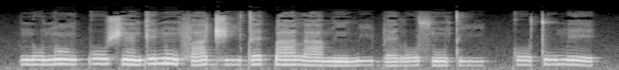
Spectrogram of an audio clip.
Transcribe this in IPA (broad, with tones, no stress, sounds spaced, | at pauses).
n o˨ n ɔ̃˧ ɡ͡b o˦ ʃ ɛ̃˧ ɡ e˦ n ũ˦˨ f a˨˦ d͡ʒ i˧ d ɛ˦ k͡p a˦ l a˧ m ĩ˨ m i˧ b ɛ˨ l o˨˦ s ũ˧ t i˧ | k o˧ t u˦ m e˦˨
